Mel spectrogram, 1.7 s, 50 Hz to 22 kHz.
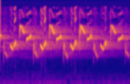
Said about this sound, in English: Wrens aren't the only small birds with big voices, but they are the best known for this ability. How can a bird like a Carolina wren, all of 5.5 inches long and weighing only as much as 4 nickels, produce so much sound?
